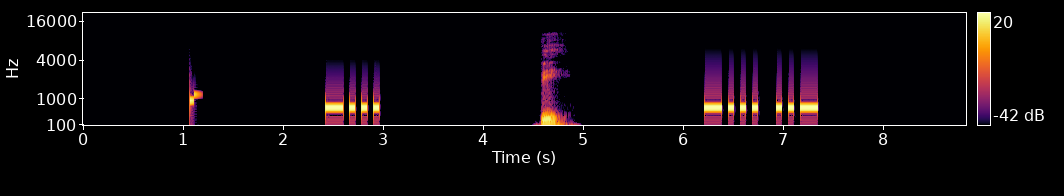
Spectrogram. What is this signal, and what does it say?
Morse code, heard as a keyed tone, about 20 wpm, 700 Hz. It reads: B BU
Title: Build A Word - 1 Letter At A Time - 3-Letter Words - 20wpm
